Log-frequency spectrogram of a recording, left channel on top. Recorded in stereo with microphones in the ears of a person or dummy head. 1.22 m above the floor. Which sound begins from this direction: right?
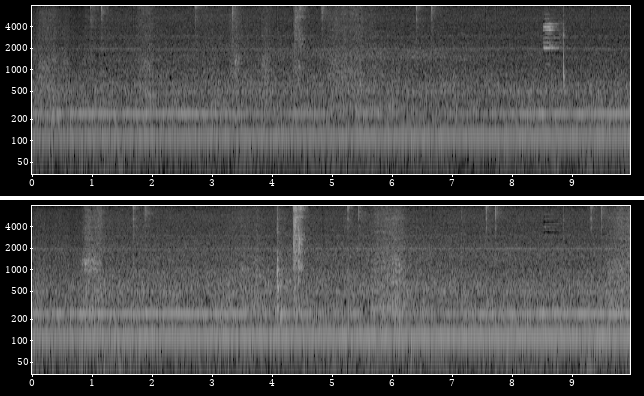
A dropped coin, at 4.3 s.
